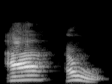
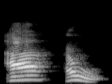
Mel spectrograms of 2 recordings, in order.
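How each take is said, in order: First: A glottal catch, then a pressed throaty sound. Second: A glottal catch, then a pressed throaty sound.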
